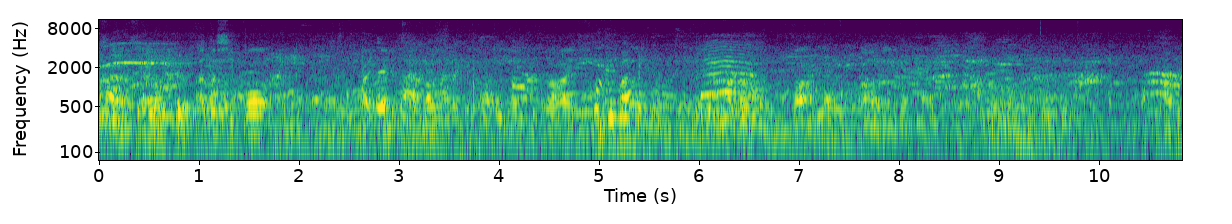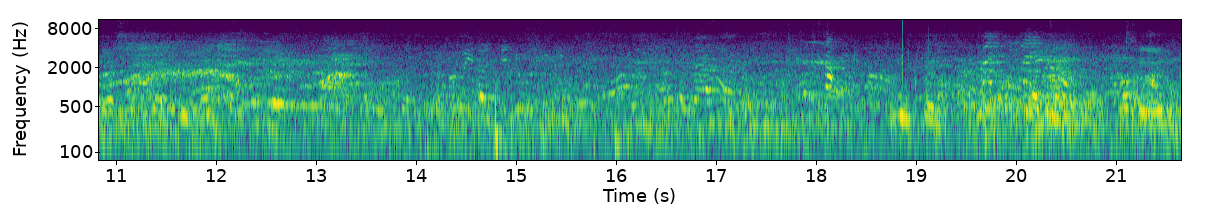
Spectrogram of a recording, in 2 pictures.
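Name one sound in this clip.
Monkeys squeak and chatter close by.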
